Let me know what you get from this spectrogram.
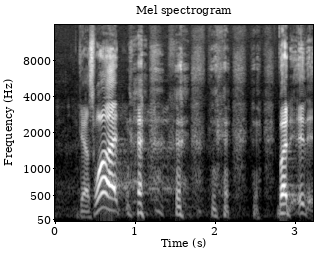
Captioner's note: laughs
